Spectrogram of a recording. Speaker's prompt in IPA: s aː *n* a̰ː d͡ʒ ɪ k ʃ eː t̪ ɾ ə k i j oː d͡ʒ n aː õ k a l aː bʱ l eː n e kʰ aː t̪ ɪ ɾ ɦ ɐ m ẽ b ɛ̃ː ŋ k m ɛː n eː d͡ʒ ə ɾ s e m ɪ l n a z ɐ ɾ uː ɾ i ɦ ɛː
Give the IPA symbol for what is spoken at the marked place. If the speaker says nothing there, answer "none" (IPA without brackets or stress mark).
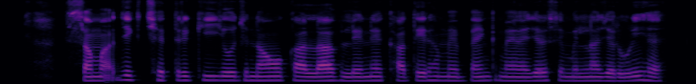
m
